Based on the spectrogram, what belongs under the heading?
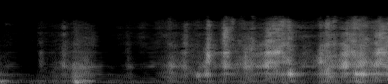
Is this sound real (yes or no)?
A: no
